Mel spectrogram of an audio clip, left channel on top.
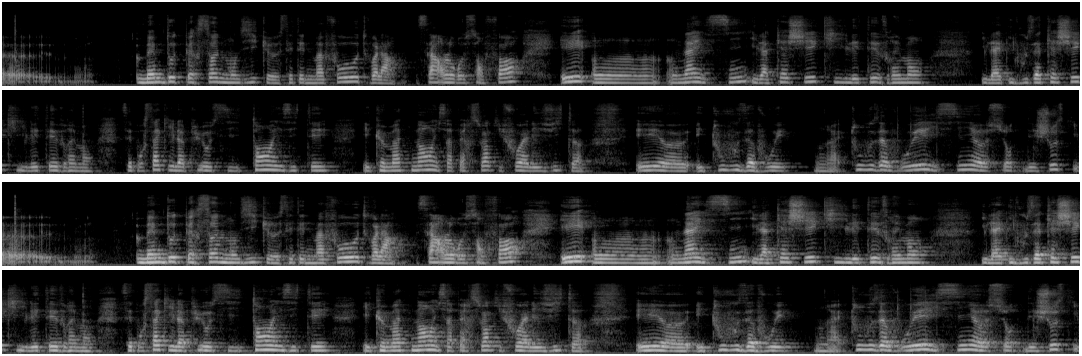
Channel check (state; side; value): quieter; left; 5.2 dB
